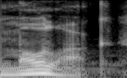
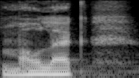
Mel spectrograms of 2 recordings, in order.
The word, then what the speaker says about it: Molech: when they were worshiping molok and when you see molok or pronounced moak when you see them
